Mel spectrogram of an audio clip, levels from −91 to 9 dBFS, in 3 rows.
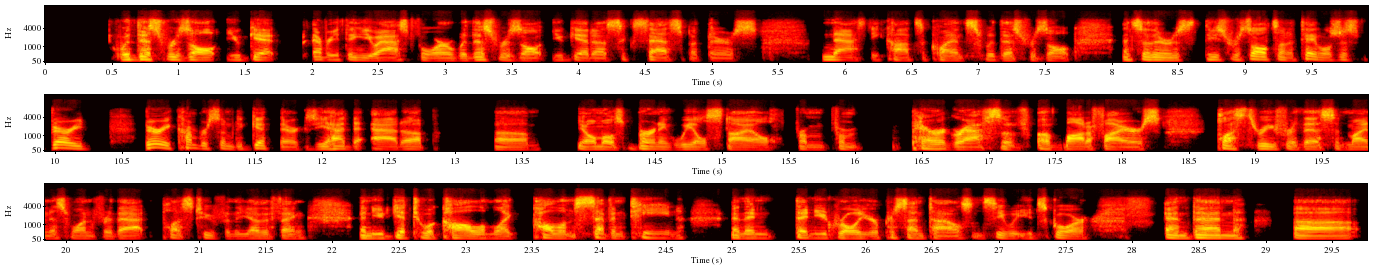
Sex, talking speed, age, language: male, 195 wpm, 30-49, English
